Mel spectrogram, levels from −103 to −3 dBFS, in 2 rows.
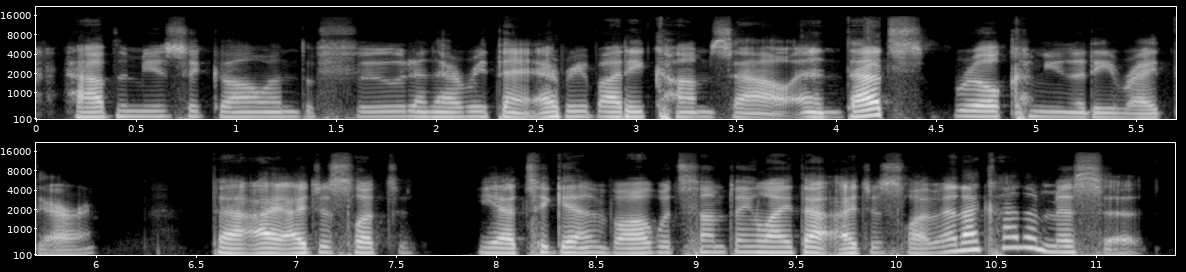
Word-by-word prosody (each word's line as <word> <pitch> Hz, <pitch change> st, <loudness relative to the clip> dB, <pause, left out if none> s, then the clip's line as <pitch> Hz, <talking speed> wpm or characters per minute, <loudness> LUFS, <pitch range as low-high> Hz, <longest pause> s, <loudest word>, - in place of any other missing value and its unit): have 165 Hz, +1 st, +1 dB
the 190 Hz, -, -7 dB
music 185 Hz, 0 st, -6 dB
going, 170 Hz, 0 st, -4 dB
the -, -, -14 dB
food 175 Hz, +1 st, -10 dB
and 170 Hz, -1 st, -3 dB
everything 170 Hz, -1 st, -2 dB
everybody 175 Hz, 0 st, +1 dB
comes 170 Hz, 0 st, -3 dB
out, 150 Hz, -2 st, -1 dB
and 165 Hz, 0 st, -1 dB
that's 205 Hz, +7 st, +6 dB
real 185 Hz, -1 st, +3 dB
community 160 Hz, -4 st, -5 dB
right 140 Hz, -1 st, -4 dB
there, 135 Hz, +4 st, -5 dB, 0.6 s
that 160 Hz, -4 st, +2 dB
I 165 Hz, -1 st, +6 dB
I, -, -, +6 dB
just, 190 Hz, 0 st, -6 dB
love 180 Hz, 0 st, +2 dB
to 180 Hz, -2 st, -21 dB, 0.3 s
yeah, 175 Hz, -3 st, +2 dB
to 195 Hz, -, -2 dB
get 185 Hz, -2 st, +2 dB
involved 170 Hz, -1 st, 0 dB
with 185 Hz, -, -6 dB
something 195 Hz, 0 st, -4 dB
like 190 Hz, -1 st, +2 dB
that. 185 Hz, -3 st, +5 dB
I 160 Hz, -, +4 dB
just 175 Hz, 0 st, -8 dB
love 170 Hz, -, -2 dB
it, -, -, -6 dB
and 220 Hz, -, +3 dB
I 275 Hz, -, +8 dB
kinda 355 Hz, +1 st, -1 dB
miss 200 Hz, -5 st, -1 dB
it -, -, -7 dB
175 Hz, 210 wpm, -25 LUFS, 165-185 Hz, 0.6 s, I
